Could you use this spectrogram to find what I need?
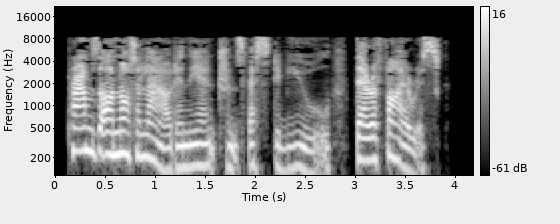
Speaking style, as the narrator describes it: she declares

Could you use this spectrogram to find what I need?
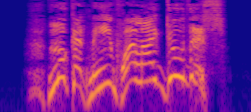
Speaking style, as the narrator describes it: he yelled

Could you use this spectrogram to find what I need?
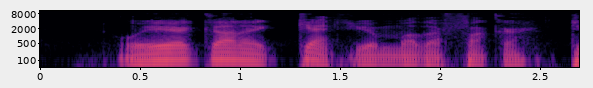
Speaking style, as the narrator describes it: Ding breathed, back to business and wearing his mission face again

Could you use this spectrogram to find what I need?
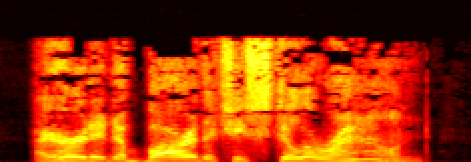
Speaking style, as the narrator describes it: Joshua gasped

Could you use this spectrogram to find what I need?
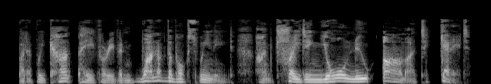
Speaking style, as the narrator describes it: he mumbled

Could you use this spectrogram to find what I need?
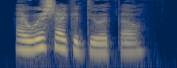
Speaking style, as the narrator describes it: she said sadly

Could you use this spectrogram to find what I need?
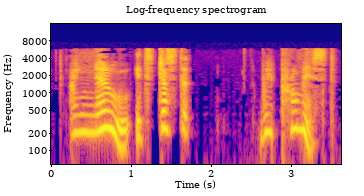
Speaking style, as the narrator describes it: said Hermione in a small voice

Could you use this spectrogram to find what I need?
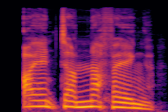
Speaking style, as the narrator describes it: snarled Lomax

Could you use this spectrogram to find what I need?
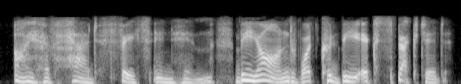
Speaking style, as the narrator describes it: Vernon snapped

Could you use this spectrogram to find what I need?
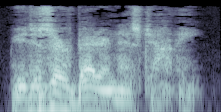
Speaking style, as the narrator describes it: he said hoarsely

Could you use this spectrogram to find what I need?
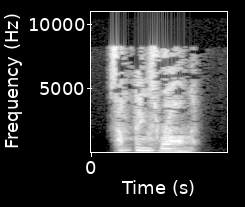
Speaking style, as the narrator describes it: I whispered to him

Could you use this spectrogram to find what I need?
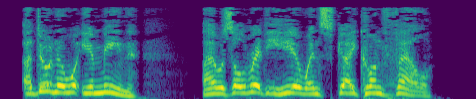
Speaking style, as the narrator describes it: he gasped

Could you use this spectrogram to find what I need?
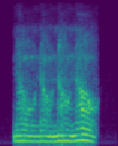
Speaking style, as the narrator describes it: Thomas whispered

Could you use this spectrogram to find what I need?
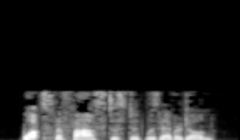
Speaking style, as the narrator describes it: Nona asked

